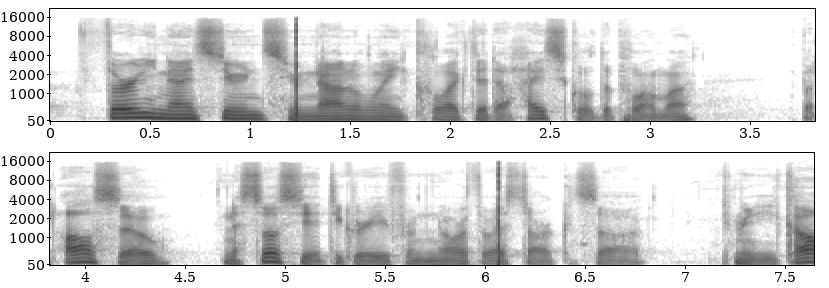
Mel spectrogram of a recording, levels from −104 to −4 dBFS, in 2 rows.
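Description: Separate WAV pieces were joined without stripping their headers, so the file header played as audio at 1.23 s and again at 6.06 s. Each time, the few dozen bytes of header data are read as sample values, producing a sharp, loud click. The snap cuts across the speech regardless of what is being said, marking the point where one piece ends and the next begins.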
